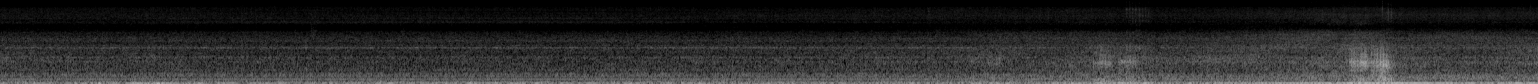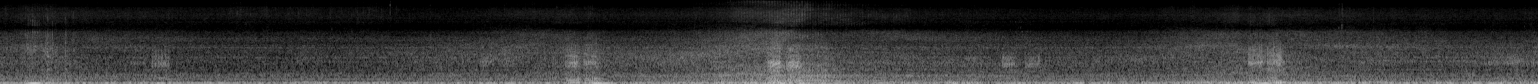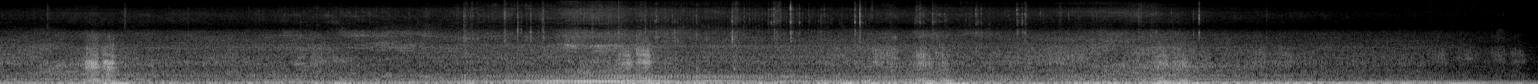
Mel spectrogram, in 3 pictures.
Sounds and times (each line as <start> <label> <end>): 0.0 noise of the air conditioning cooling tank 46.1
7.5 Traffic noise 46.1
